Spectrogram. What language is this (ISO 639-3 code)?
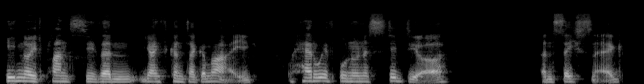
cym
